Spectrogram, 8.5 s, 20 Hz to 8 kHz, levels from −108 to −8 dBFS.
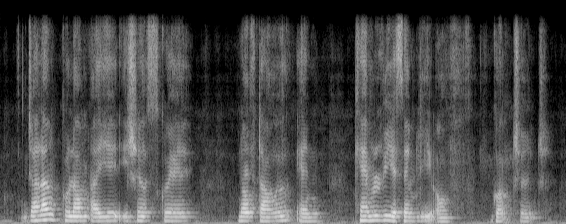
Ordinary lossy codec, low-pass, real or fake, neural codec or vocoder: none; 7.2 kHz; fake; codec, 24 kHz, 3 kbps, HILCodec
